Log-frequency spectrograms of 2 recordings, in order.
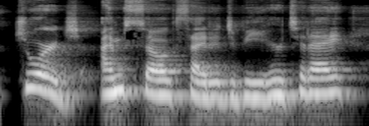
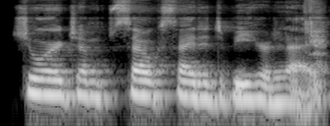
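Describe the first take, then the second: First: The voice sounds lively and enthusiastic. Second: The voice sounds flat and unenthusiastic. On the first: The speaker genuinely means it. The speaker calls it right. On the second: The speaker does not really mean it. The speaker calls it wrong.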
